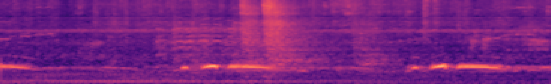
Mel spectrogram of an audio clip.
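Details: Spotted dove parent birds cooing: two low, soft coo phrases, each a short note or two followed by a longer drawn-out coo, about two seconds apart, over a steady low hum.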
